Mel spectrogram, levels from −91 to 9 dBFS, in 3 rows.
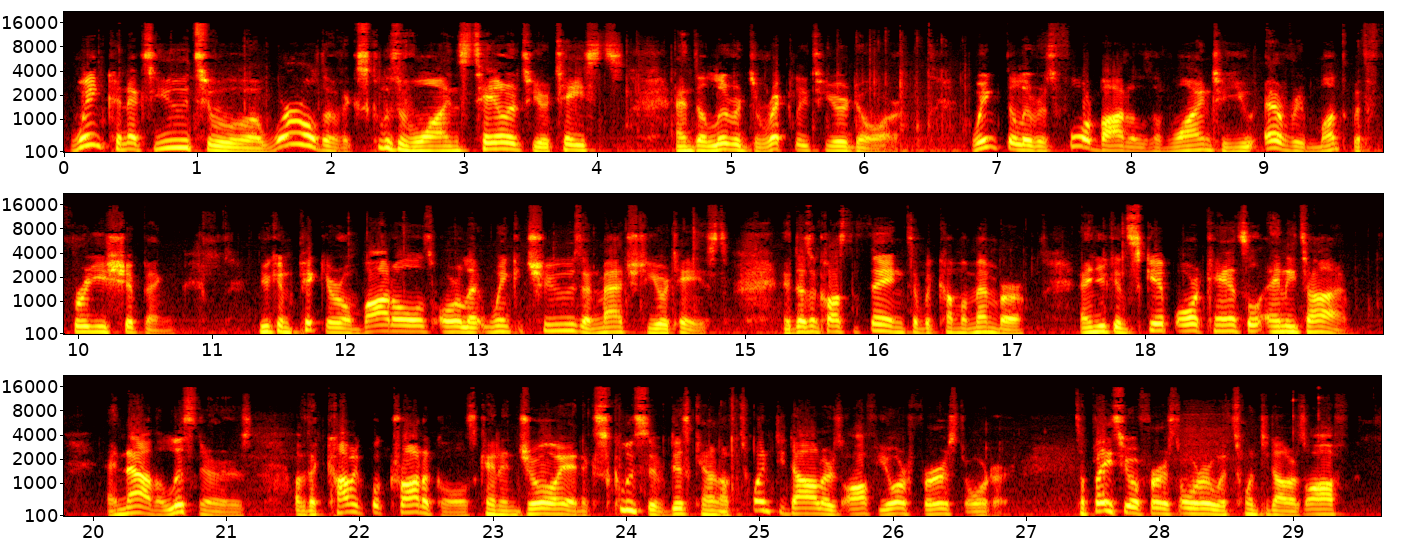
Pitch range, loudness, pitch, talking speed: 125-165 Hz, -15 LUFS, 140 Hz, 185 wpm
